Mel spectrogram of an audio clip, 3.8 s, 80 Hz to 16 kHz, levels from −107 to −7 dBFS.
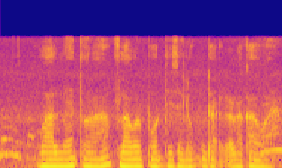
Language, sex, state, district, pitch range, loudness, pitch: Hindi, male, Arunachal Pradesh, Papum Pare, 115-120 Hz, -17 LUFS, 115 Hz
